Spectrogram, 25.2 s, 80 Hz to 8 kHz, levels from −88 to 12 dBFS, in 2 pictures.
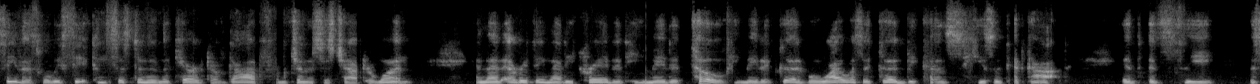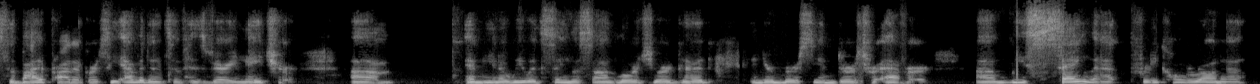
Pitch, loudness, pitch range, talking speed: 115 Hz, -26 LUFS, 110-125 Hz, 185 wpm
